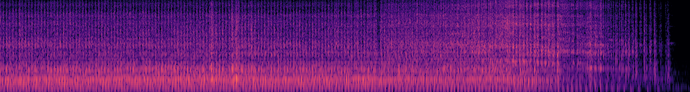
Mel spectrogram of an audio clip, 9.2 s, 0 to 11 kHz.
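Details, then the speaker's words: About 70-year-old vintage National reel mower, serviced and stuck reels freed, mowing: small engine chugs heavily and unevenly, strained under load, then sags and dies; labouring then stall, engine not seized, flywheel suspected. "Pop. That engine does not really sound happy. It sounds like it's working super hard."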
